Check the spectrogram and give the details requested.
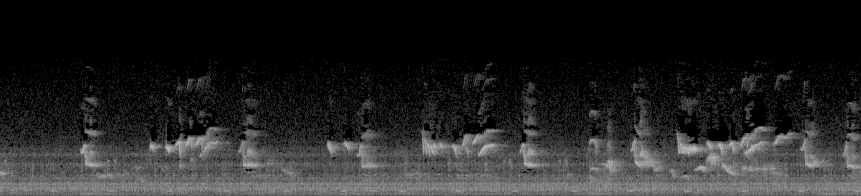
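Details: An Oriental magpie-robin, recorded over several days and singing a new tune each day, sings a varied run of high, sweet whistles and quick chirpy notes, phrases tumbling one after another over a faint background hum.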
